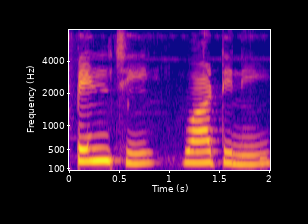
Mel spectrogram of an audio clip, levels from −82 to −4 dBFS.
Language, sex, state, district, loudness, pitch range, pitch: Telugu, female, Andhra Pradesh, Annamaya, -17 LUFS, 215-255 Hz, 225 Hz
